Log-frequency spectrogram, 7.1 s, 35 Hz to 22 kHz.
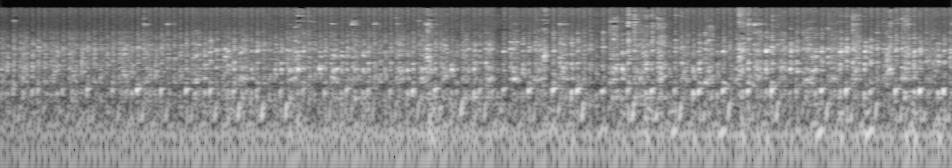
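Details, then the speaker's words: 1978 Chevrolet Nova V8, believed 305 two-barrel, partly souped up and abandoned 25 years: deep idle with uneven loping beat, about two to three lopes a second, then revs; lumpy idle, owner wonders if it has a cam, unconfirmed. "Well, guys, I'm wondering if this has a cam in it."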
